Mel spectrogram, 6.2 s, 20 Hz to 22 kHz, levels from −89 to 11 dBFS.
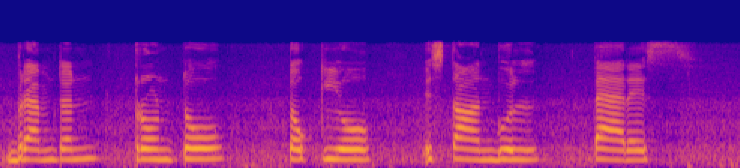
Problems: none marked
